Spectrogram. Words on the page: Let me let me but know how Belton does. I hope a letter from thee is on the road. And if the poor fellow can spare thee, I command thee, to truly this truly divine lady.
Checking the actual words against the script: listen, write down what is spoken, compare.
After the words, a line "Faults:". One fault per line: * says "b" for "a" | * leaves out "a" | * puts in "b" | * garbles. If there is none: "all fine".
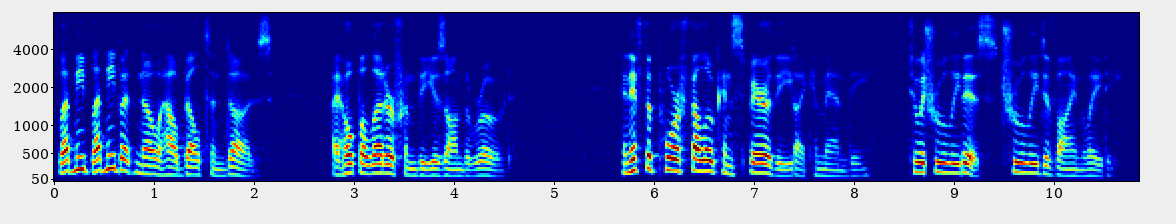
Let me let me but know how Belton does. I hope a letter from thee is on the road. And if the poor fellow can spare thee, I command thee, to truly this truly divine lady.
Faults:
all fine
